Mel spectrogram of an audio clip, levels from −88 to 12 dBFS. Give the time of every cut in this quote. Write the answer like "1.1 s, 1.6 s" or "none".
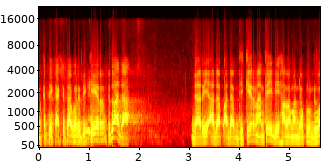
1.4 s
